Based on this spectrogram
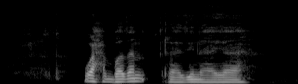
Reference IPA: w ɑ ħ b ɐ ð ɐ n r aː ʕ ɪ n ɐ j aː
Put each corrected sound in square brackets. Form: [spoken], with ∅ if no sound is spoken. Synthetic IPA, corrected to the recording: w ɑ ħ b ɐ ð ɐ n r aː [ð] ɪ n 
